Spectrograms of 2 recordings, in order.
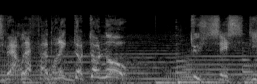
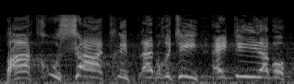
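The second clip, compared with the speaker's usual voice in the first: angry shouting; 6 semitones higher than usual. Acted. King yells at general.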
